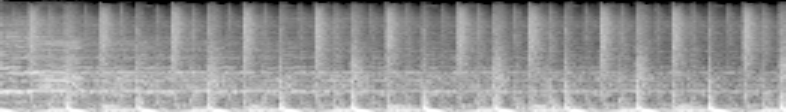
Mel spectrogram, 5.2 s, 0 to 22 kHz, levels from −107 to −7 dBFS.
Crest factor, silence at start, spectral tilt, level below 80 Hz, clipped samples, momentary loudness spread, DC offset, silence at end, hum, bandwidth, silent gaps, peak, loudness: 12 dB; 0 s; -4.5 dB/octave; -14 dBFS; under 0.1%; 3 LU; under 0.1%; 0 s; none; 18 kHz; none; 0 dBFS; -15 LUFS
